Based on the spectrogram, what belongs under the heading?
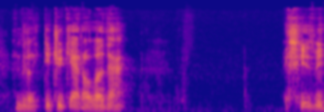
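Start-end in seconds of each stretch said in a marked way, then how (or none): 0.4-1.2 mock-sassy assistant voice, faster. Describing how the assistant talks back, the speaker mimics it: sassy Alexa impression. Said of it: "this Alexa here is a bit sassy".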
